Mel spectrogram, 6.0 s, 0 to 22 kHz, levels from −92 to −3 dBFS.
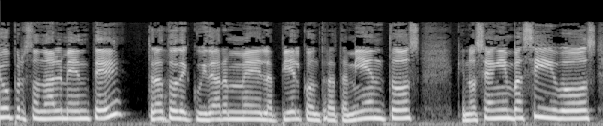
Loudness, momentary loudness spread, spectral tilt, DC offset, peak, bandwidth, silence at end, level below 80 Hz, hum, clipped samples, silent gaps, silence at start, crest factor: -14 LUFS; 5 LU; -4 dB/octave; under 0.1%; -2 dBFS; 11 kHz; 0 s; -42 dBFS; none; under 0.1%; none; 0 s; 12 dB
